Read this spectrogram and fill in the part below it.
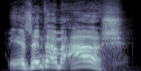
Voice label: negative vocalization, de; Scout; "Wir sind am Arsch!"

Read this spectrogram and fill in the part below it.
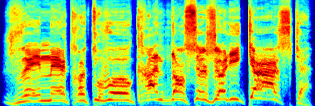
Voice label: sniper taunts, fr

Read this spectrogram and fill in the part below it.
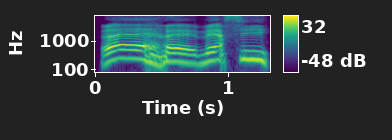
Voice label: thanks, fr; Scout

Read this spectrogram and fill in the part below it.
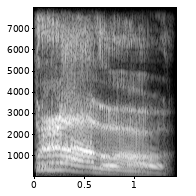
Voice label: good job, fr; Heavy

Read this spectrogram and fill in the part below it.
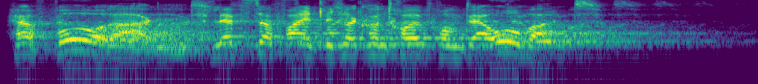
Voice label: success captured final control, de; Announcer

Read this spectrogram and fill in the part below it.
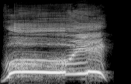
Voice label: engineer cheers, de

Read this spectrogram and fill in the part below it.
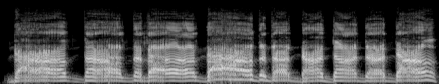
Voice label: Heavy cheers

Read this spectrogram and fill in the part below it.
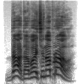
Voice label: head right, ru; "Да, давайте направо!"

